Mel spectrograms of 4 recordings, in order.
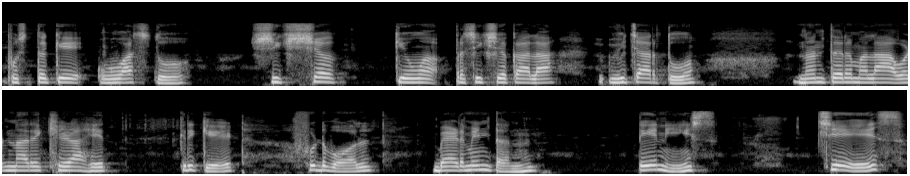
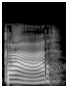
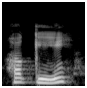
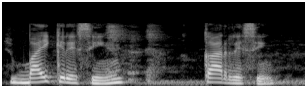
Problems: background sounds at intervals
